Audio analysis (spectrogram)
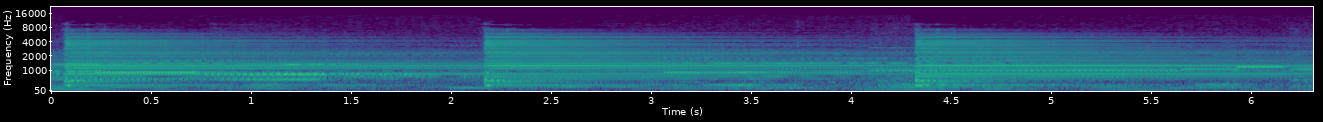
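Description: An English clock at a home's entrance chimes with three evenly spaced, resonant strikes about two seconds apart, each bell-like tone ringing on and slowly fading into the next, clear, with no one speaking.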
